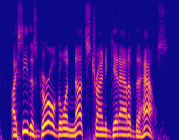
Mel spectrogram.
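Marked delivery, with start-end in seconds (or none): none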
